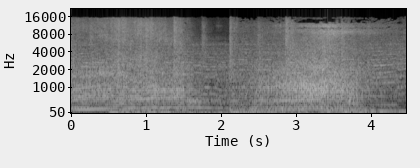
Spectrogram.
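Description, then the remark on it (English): A car engine revs up and accelerates hard, its loud growl climbing steadily in pitch over a steady rush of road and wind noise, with no one talking. “My car's going to feel slow as balls after this, I'll tell you that.”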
